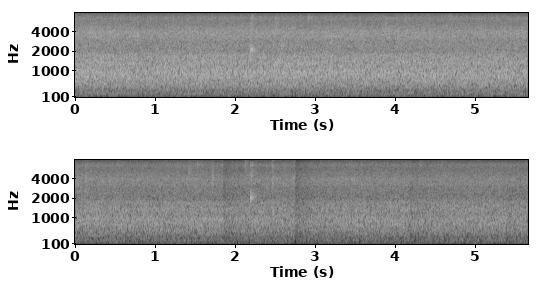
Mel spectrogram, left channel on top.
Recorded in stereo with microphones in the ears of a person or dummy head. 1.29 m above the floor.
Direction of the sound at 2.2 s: 15° right (ahead or behind).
